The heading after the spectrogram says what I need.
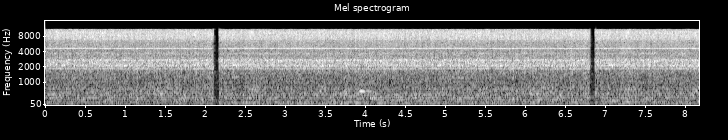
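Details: High-speed dental handpiece with fissure bur, steady high-pitched whine and hiss, briefly stopping twice, during Class I amalgam cavity preparation of a mandibular first molar, completing outline and retention form under the cusps.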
